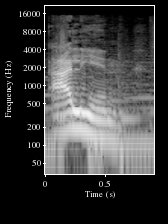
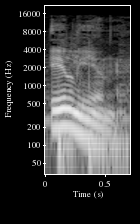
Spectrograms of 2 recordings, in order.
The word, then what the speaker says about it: alien: Saludos a Joel, que también nos corrige nuestro inglés, como la semana pasada que eh, nos dijo, no se dice alien, se dice alien.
